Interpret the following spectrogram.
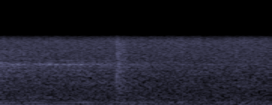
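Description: Steady background hiss and low hum with a faint fading whine, broken by a single sharp click about a second in.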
